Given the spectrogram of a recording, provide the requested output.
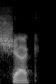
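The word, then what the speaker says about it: Shough: is And so that how you you just kind pronounce of that name? yeah, it's Shuck.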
